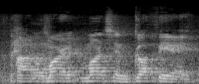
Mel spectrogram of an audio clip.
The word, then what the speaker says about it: Maarten Goetheer: I don't know how to pronounce his name. He can do that himself. Maarten Goetheer.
